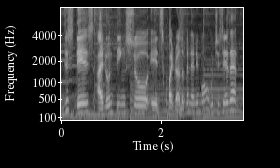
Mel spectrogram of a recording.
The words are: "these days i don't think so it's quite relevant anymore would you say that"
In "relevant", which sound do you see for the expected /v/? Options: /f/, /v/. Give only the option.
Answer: /v/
